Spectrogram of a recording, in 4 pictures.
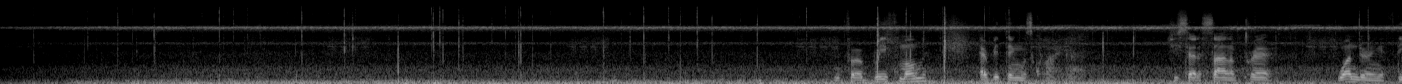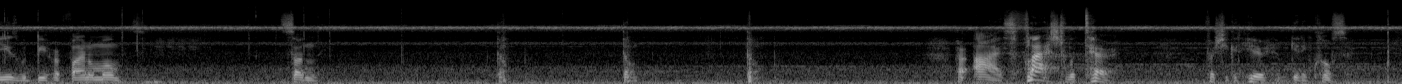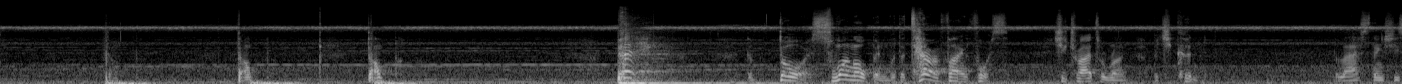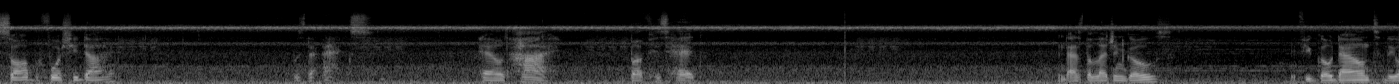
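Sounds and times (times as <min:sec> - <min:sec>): sharp crackles: 0:00.0 - 0:23.5, 0:25.6 - 0:40.0
crickets chirping: 0:00.0 - 0:56.0
low rumble: 0:29.1 - 0:37.2
person speaking: 0:34.2 - 0:37.8.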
